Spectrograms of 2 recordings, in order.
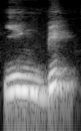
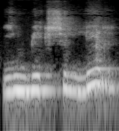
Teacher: Яғни сөздің соңғы буынына екпін түседі дедік. Мысалы, еңбек десек, бекке екпін түсіп тұр. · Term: Сөз екпіні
